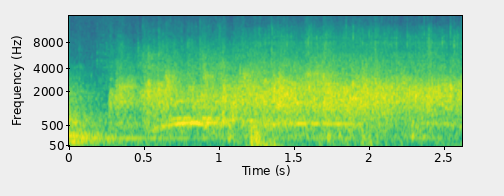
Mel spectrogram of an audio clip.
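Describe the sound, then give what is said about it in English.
An audience applauds to welcome a guest at a live show in New York, with dense, loud, steady clapping from many hands that carries through the whole stretch without a break. “Please give a huge round of applause and an NYC Podcast welcome to the wonderful Lisa”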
